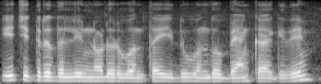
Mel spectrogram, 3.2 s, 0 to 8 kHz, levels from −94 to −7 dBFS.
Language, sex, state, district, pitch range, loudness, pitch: Kannada, male, Karnataka, Koppal, 120-140 Hz, -17 LUFS, 125 Hz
